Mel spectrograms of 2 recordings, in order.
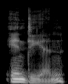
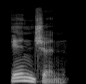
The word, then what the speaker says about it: Indian: It was originally Indian, but then the same sound change that we've seen converted the consonant in the middle to engine. But eventually, the original pronunciation Indian came back into fashion and is now the standard pronunciation.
